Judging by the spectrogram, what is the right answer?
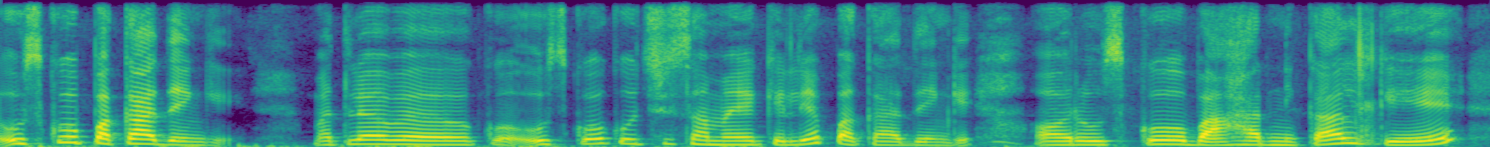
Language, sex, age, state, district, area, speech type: Hindi, female, 30-45, Rajasthan, Jodhpur, rural, spontaneous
